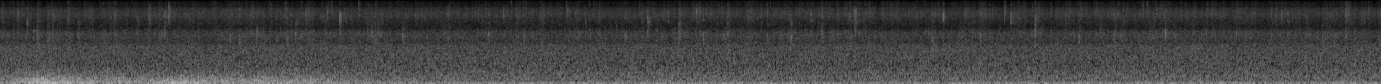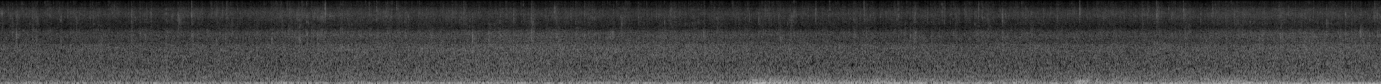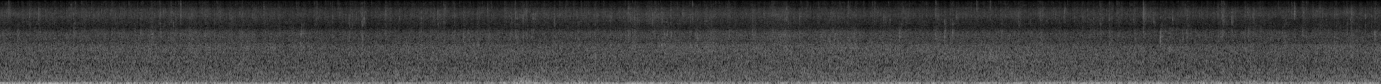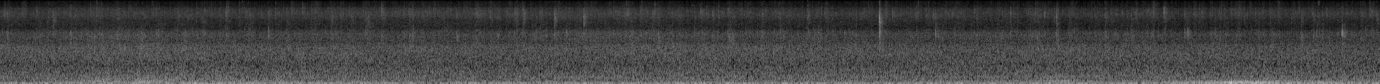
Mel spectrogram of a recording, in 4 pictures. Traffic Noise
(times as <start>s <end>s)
15.0s 55.2s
